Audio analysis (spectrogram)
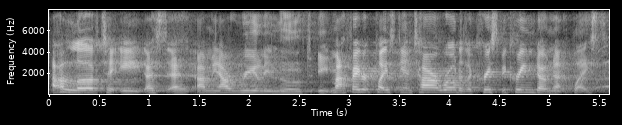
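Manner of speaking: ordinary talk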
